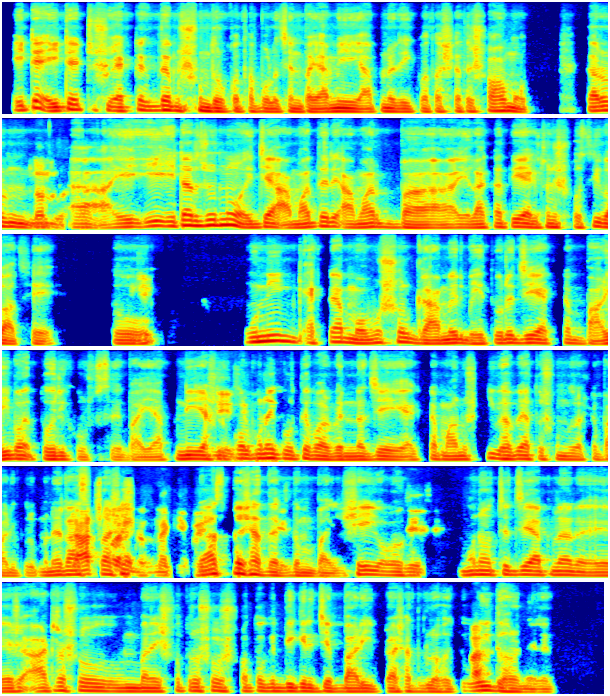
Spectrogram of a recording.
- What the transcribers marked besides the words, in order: static
- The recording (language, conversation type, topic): Bengali, unstructured, আপনি কী মনে করেন, সরকার কীভাবে দুর্নীতি কমাতে পারে?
